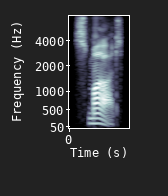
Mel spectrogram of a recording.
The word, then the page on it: smut: American English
